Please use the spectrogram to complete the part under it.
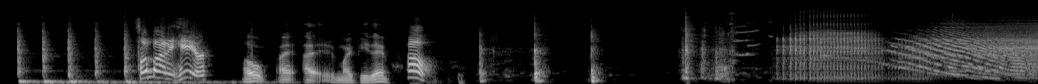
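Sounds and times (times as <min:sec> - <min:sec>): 
sharp knocks: 0:00.2 - 0:01.6
speech: 0:01.4 - 0:04.4
long loud creaking door groaning open: 0:07.0 - 0:10.3.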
